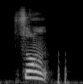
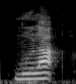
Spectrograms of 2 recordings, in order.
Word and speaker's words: 村: 音读的时候读作“ 送”，“ 送”，“ 送”。比如“ 村长”“ 送酒”“ 送酒”“ 送酒”。写成日语汉字是“ 村” 和。长的繁体字，村长。训读的时候读作“ 木拉”，木拉，木拉。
